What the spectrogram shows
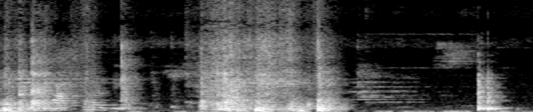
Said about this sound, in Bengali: ঢাকনা দিই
